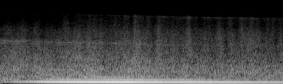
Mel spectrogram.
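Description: A steady airplane engine drone of a plane flying from the USA over the sea to England swells in and holds loud, with low tonal hums shifting slightly in pitch as the aircraft passes, no voices present.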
